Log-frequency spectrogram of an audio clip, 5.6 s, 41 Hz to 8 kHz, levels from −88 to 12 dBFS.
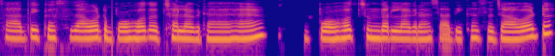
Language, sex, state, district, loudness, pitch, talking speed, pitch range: Hindi, female, Chhattisgarh, Korba, -17 LUFS, 220 Hz, 170 wpm, 210-235 Hz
